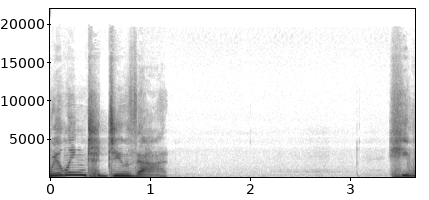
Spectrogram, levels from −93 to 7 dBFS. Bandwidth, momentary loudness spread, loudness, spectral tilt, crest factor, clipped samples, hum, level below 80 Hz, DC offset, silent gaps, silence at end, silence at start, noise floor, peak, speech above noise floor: 15 kHz; 14 LU; -19 LUFS; -4 dB/octave; 16 dB; under 0.1%; none; -70 dBFS; under 0.1%; none; 0 s; 0 s; -68 dBFS; -6 dBFS; 50 dB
